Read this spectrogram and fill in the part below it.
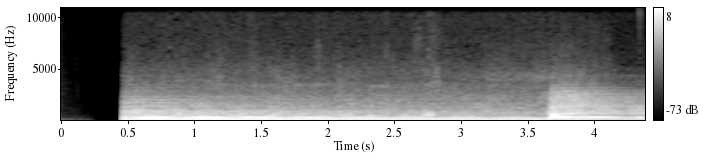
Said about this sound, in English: These are the chimes of the Big Ben clock in London. They rang out at 11 p.m. on the 31st of January 2020, signifying that the United Kingdom had ceased to be a part of the European Union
